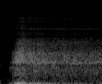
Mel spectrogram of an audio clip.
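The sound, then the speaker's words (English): A long, breathy exhalation after drawing on a cigar: a soft rush of air that starts abruptly, peaks quickly and then trails off slowly and evenly, with no talking. “The sound of puffing, then a lengthy exhalation.”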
